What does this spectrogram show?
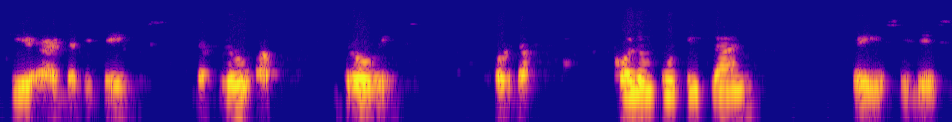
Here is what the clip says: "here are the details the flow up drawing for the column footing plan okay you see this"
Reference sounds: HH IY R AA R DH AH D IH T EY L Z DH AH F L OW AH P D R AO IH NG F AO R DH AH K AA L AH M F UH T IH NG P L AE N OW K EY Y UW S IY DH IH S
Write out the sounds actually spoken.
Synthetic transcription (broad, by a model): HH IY R AA R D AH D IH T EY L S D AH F L OW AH P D R AO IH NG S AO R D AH K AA L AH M P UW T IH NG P L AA N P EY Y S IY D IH S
